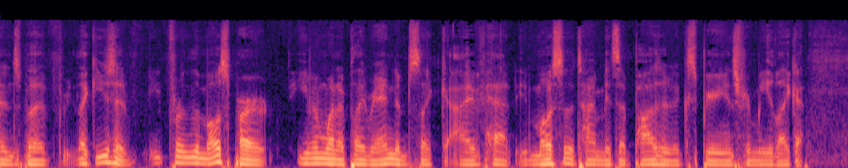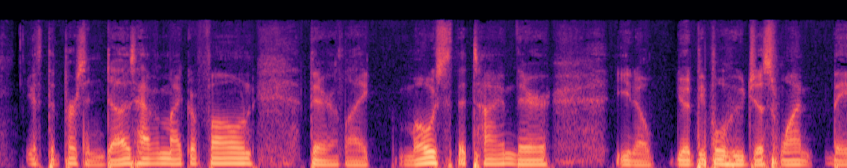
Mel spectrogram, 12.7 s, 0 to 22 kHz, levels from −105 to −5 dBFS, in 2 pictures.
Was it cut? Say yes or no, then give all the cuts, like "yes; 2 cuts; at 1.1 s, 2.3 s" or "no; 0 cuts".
yes; 1 cut; at 11.3 s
